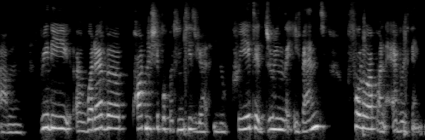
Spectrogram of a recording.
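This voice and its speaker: Lively intonation marks this woman's fairly high voice. She speaks at a fairly quick pace and sounds somewhat breathy. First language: not English (English is third language). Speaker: webinar trainer. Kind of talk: online training webinar. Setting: webinar. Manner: hesitant, many fillers.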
